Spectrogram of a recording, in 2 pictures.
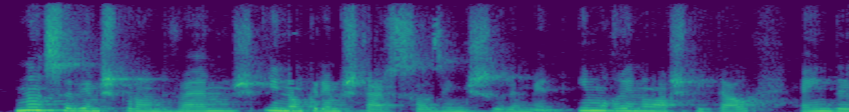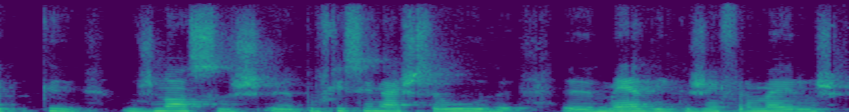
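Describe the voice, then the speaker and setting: A woman's voice: mid-range voice, darkish tone. Reflective Portuguese woman in an echoey room. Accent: European Portuguese. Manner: reflective, pausing between phrases. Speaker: project presenter. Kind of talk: public talk, personal storytelling.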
